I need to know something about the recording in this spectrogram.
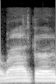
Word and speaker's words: raspberry: they're there, but I'm getting like some kind of like a red berry, like a raspberry maybe. Yep. Raspberry, as I like to say. Pronounce all the letters.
